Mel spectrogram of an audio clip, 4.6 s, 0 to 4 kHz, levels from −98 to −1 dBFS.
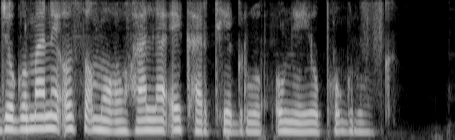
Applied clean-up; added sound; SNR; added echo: neural mask model DeepFilterNet 3.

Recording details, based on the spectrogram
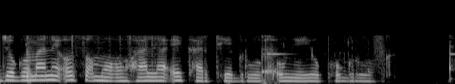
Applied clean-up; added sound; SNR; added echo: neural mask model RNNoise.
